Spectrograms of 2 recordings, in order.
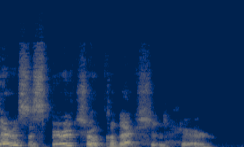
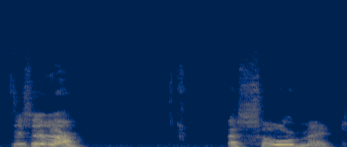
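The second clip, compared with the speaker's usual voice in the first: mouth full, chewing, slower pace; 3 dB louder than usual. Mid-conversation, speaking with a mouth full of licorice. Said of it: "I got my mouth full of licorice".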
